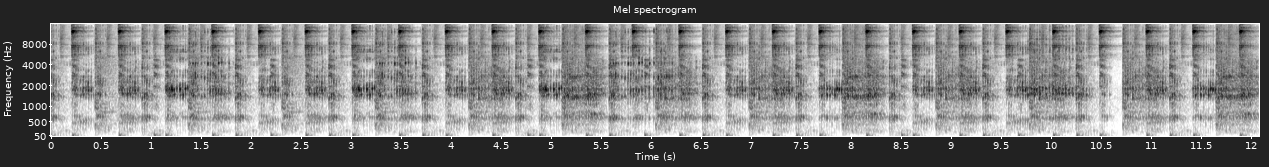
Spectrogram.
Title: Burping Techno-2016 Editon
